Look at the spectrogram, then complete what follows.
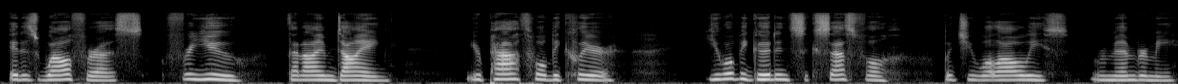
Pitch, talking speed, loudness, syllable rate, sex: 210 Hz, 110 wpm, -18 LUFS, 3.9 syllables/s, female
